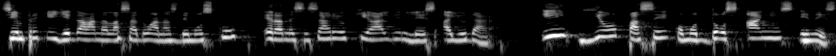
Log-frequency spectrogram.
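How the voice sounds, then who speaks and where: A fairly high-pitched woman with a Russian accent and lively intonation. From Russia (Soviet Union). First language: Russian (speaking Spanish). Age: 50s. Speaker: historian and writer. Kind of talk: interview.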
